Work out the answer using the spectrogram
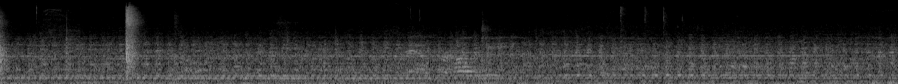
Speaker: First and foremost, make sure everything is clear so that the slide can come in. You don't want nothing to hinder that slide coming in. Simply press in.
